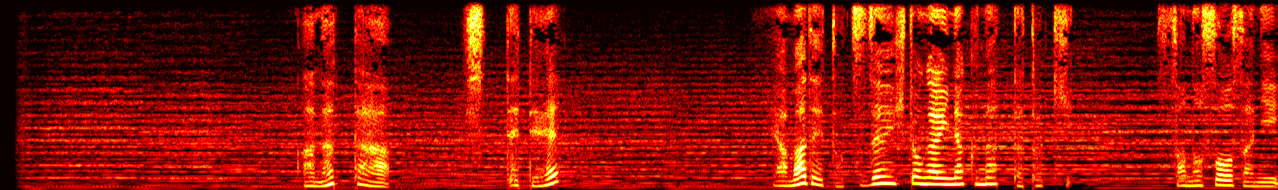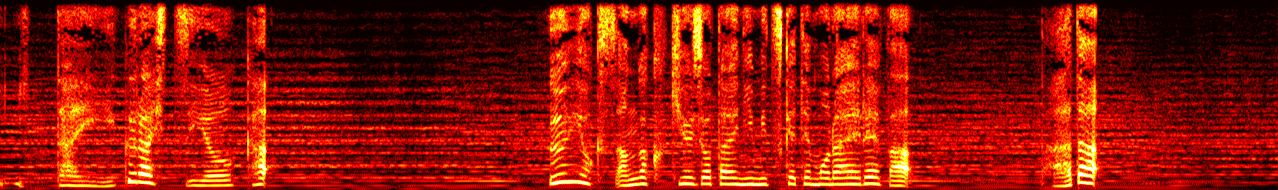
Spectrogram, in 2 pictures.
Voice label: japanese narration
